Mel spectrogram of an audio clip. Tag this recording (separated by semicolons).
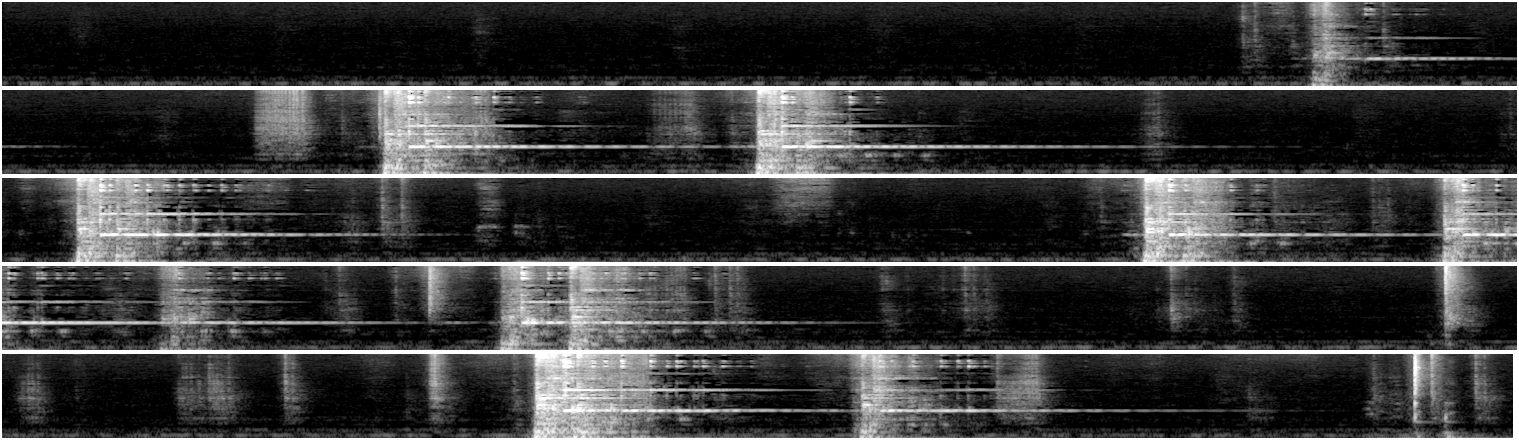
Clinking; Thumping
